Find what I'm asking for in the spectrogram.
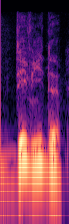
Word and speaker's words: D4vd: Alors, Deforvidi, il faut le prononcer David.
